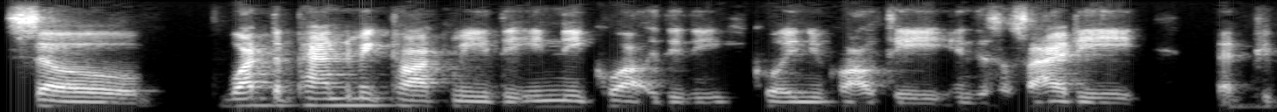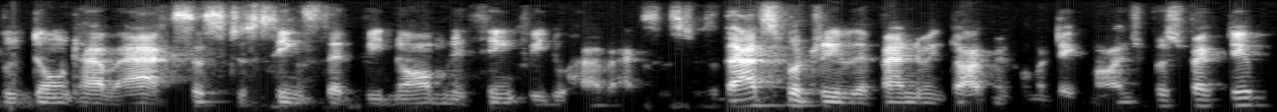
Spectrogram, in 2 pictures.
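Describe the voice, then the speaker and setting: Sri man, low voice on a muffled call. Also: brisk, sharp tone. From Sri Lanka. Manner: reflective, often adds "right?" to his points. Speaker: panelist. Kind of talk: webinar panel conversation. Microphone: video call.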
